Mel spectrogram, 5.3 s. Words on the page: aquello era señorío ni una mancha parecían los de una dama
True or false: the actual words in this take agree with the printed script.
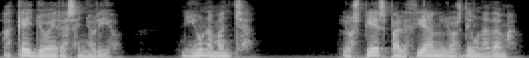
false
